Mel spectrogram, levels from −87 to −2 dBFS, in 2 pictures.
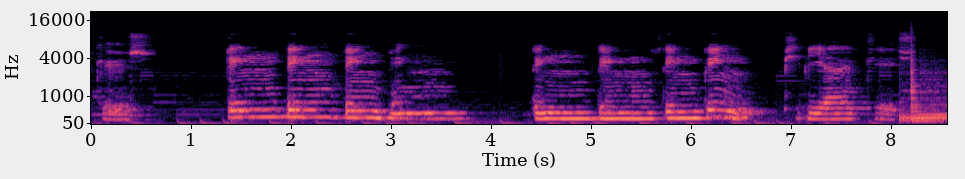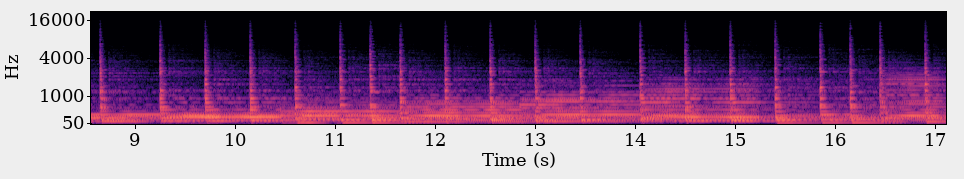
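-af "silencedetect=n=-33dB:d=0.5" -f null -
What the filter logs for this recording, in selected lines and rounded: silence_start: 0.55
silence_end: 1.36 | silence_duration: 0.82
silence_start: 3.69
silence_end: 4.42 | silence_duration: 0.73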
